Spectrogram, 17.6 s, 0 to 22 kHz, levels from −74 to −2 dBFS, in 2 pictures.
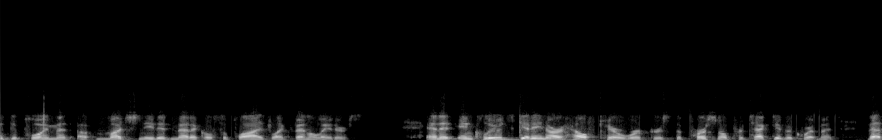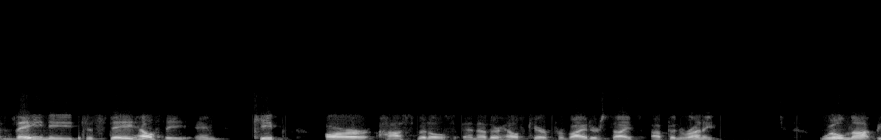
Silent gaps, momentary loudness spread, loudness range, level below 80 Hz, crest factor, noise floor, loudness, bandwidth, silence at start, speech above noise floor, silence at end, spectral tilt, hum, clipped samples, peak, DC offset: none; 13 LU; 4 LU; -62 dBFS; 18 dB; -75 dBFS; -27 LUFS; 7.2 kHz; 0 s; 49 dB; 0 s; -8 dB/octave; none; under 0.1%; -8 dBFS; under 0.1%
